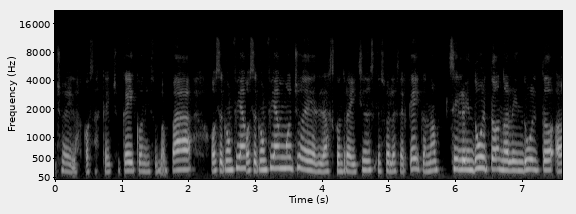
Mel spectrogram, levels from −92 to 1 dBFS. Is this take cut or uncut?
cut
